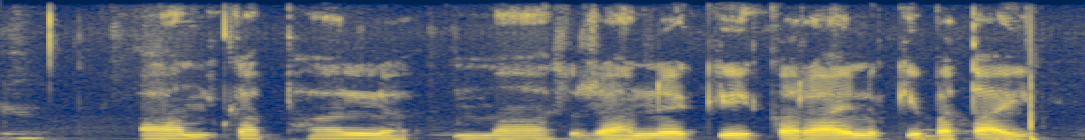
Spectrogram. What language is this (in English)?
Magahi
